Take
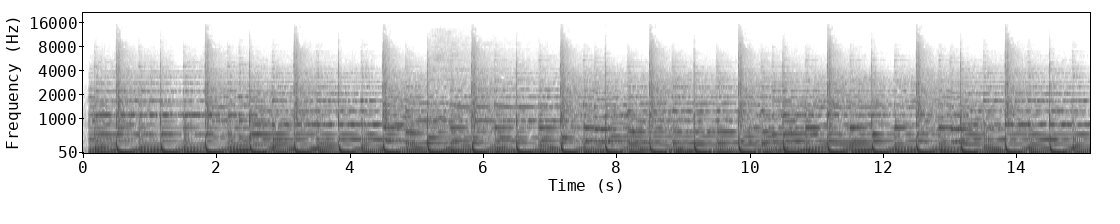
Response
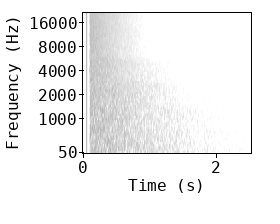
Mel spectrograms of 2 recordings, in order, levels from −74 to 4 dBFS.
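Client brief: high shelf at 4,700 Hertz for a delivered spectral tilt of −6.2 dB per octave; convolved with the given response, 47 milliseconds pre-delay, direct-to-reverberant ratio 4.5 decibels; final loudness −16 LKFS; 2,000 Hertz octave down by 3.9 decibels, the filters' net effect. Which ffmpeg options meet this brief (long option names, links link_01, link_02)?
-filter_complex "[0:a]equalizer=frequency=2000:width_type=o:gain=-6,highshelf=frequency=4700:gain=5,asplit=2[link_01][link_02];[1:a]atrim=start_sample=2205,adelay=47[link_03];[link_02][link_03]afir=irnorm=-1:irlink=0,volume=-12dB[link_04];[link_01][link_04]amix=inputs=2:normalize=0,volume=3.5dB"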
